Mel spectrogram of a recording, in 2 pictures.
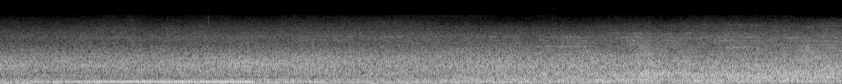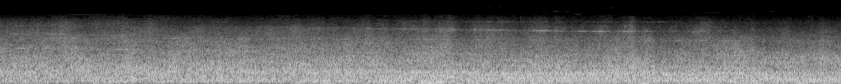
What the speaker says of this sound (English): we see the Lufthansa A350 now making her way over to 24 left.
